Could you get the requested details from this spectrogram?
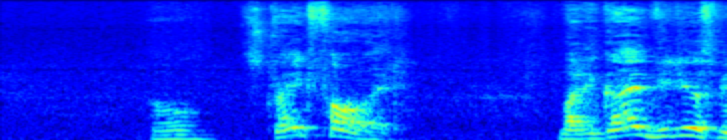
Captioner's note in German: Aus dem Off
